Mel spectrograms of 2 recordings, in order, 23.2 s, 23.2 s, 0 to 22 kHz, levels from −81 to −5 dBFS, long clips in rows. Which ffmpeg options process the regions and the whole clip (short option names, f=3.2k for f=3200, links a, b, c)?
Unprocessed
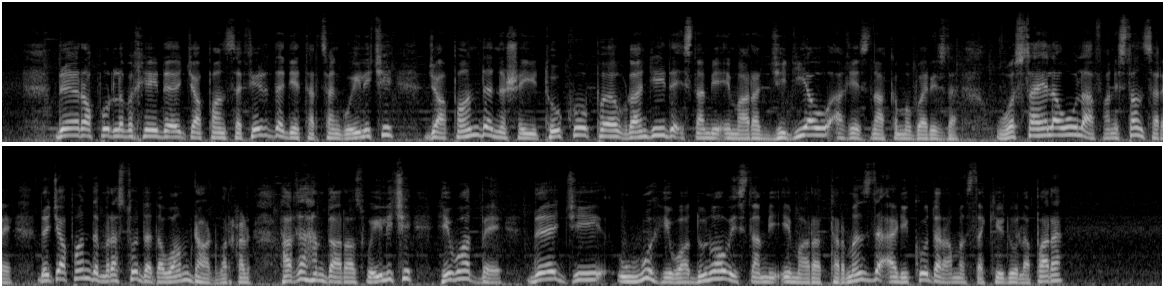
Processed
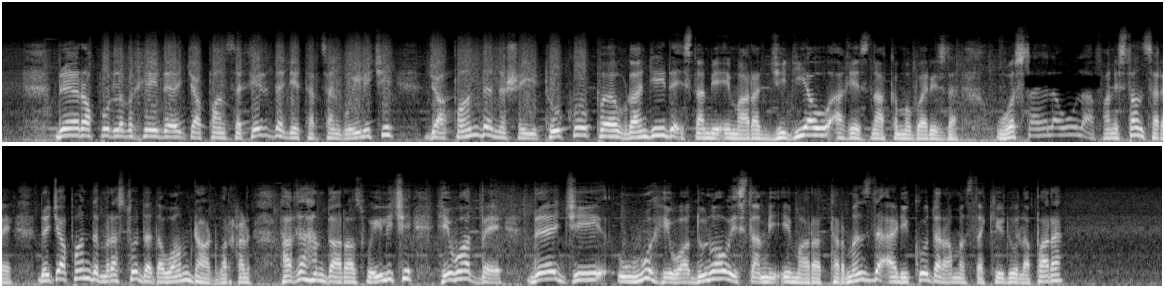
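-filter_complex "[0:a]asettb=1/sr,asplit=3[a][b][c];[a]atrim=end=0.874[d];[b]atrim=start=0.87:end=5.99,asetpts=PTS-STARTPTS,afade=t=in:d=0.004:c=qsin,afade=t=out:st=5.116:d=0.004:c=qsin,acrusher=bits=3:mode=log:mix=0:aa=0.000001,flanger=delay=4.3:depth=7.4:regen=80:speed=1:shape=triangular[e];[c]atrim=start=5.986[f];[d][e]acrossfade=d=0.004:c1=hsin:c2=qsin[g];[g][f]acrossfade=d=0.004:c1=qsin:c2=hsin,asettb=1/sr,asplit=3[h][i][j];[h]atrim=end=10.224[k];[i]atrim=start=10.22:end=10.99,asetpts=PTS-STARTPTS,afade=t=in:d=0.004:c=qsin,afade=t=out:st=0.766:d=0.004:c=qsin,equalizer=f=7.7k:t=o:w=0.71:g=-7.5,acompressor=threshold=-39dB:ratio=12:attack=3.2:release=140:knee=1:detection=peak,asuperstop=centerf=2100:order=8:qfactor=1.7[l];[j]atrim=start=10.986[m];[k][l]acrossfade=d=0.004:c1=hsin:c2=qsin[n];[n][m]acrossfade=d=0.004:c1=qsin:c2=hsin,asettb=1/sr,asplit=3[o][p][q];[o]atrim=end=15.674[r];[p]atrim=start=15.67:end=19.3,asetpts=PTS-STARTPTS,afade=t=in:d=0.004:c=qsin,afade=t=out:st=3.626:d=0.004:c=qsin,lowshelf=f=230:g=-8.5,acontrast=72[s];[q]atrim=start=19.296[t];[r][s]acrossfade=d=0.004:c1=hsin:c2=qsin[u];[u][t]acrossfade=d=0.004:c1=qsin:c2=hsin,lowpass=f=5.3k:w=0.5412,lowpass=f=5.3k:w=1.3066,alimiter=level_in=22.5dB:limit=-1dB:release=50:level=0:latency=1,volume=-7dB"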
